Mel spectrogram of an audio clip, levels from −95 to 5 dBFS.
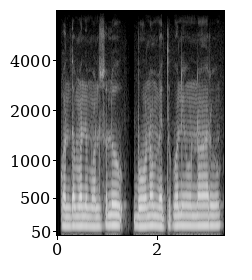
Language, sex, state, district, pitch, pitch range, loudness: Telugu, male, Telangana, Mahabubabad, 130 Hz, 130-135 Hz, -14 LUFS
